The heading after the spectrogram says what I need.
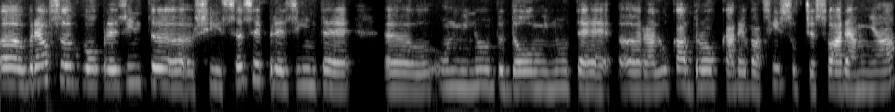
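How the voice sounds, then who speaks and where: A woman speaks very slowly at a fairly high pitch. Her intonation is fairly even, on a very clean recording with a silent background. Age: 70s. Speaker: NGO leader. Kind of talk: meeting presentation. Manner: halting, many fillers.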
